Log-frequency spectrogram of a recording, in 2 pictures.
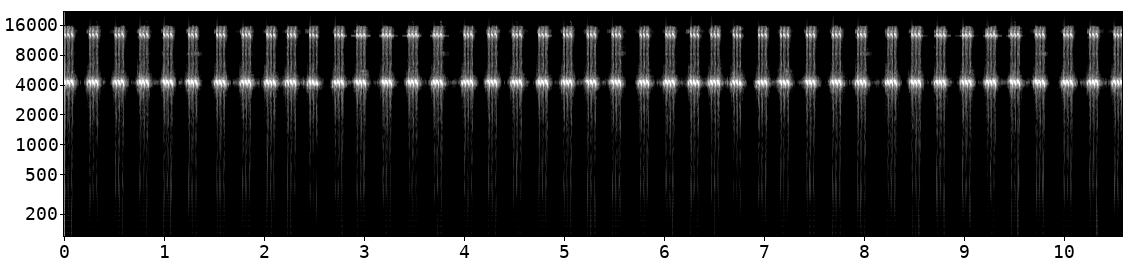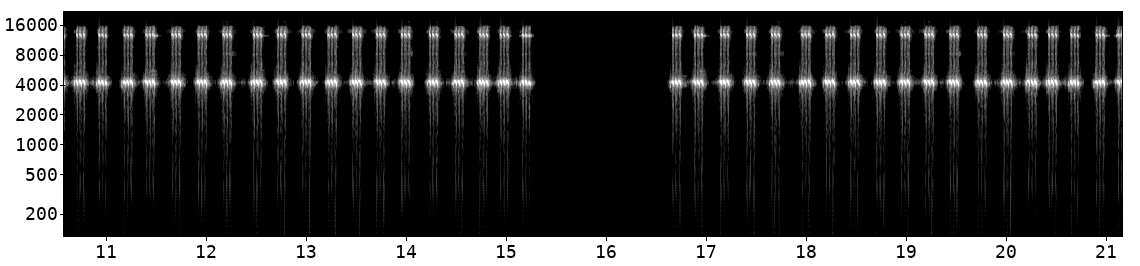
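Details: Cricket chirping, played as a sound to repel rats: loud, high, pure chirps repeated steadily about four per second, broken by a brief silent gap near the end before the same even chirping resumes.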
